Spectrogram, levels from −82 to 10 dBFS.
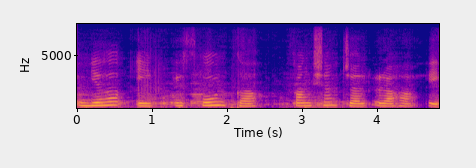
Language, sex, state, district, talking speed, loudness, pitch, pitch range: Hindi, female, Madhya Pradesh, Dhar, 100 wpm, -16 LUFS, 260 Hz, 235-285 Hz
